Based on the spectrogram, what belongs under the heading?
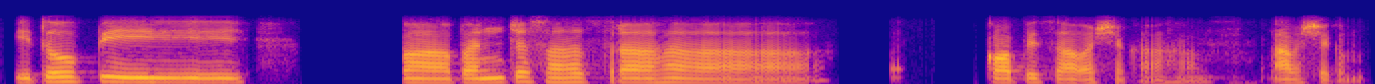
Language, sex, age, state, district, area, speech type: Sanskrit, male, 18-30, Karnataka, Uttara Kannada, rural, conversation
